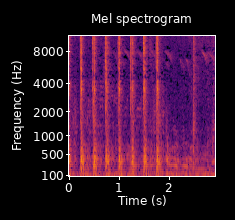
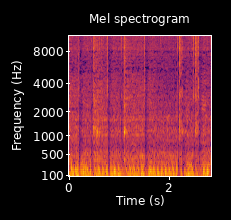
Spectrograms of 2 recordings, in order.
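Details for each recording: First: Honda Vario scooter with a two-month-old battery: electric starter gives only quick tek-tek clicks, about four per second, with no cranking; cause is the weak starter relay inside the CDI, not the battery. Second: Honda Vario scooter with new battery whose electric starter only clicked due to weak relay in CDI, after rewiring starter relay circuit: starter spins briefly, engine catches and settles to even idle with light ticking; starts fine now.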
